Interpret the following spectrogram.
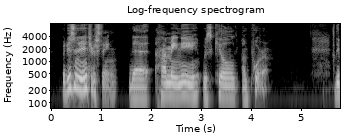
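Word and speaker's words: Khamenei: and by the way, people can't pronounce it. They say Kmeni. That's not Kmeni. Kmeni is the guy that he succeeded. Okay? It's Hamemeni. They Americans see a K and they go Kmeni. That's not Kmeni.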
